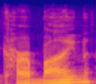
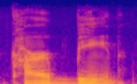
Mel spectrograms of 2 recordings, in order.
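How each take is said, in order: First: It is said the way British speakers say it. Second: It is said the way American speakers say it. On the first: "Folks across the big water tend to say carbine" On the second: "most in North America, or at least the United States, say carbine"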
